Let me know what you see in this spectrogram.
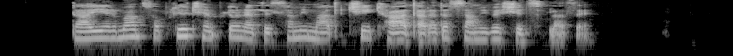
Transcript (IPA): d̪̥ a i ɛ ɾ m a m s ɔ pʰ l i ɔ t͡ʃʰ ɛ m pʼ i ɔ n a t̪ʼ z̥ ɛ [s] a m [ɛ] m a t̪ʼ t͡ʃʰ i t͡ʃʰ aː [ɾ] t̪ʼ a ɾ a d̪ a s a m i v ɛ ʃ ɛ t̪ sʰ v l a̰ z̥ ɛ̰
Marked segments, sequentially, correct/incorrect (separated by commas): correct, incorrect, incorrect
